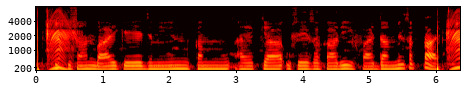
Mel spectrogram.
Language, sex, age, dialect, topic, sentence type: Hindi, male, 25-30, Marwari Dhudhari, agriculture, question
